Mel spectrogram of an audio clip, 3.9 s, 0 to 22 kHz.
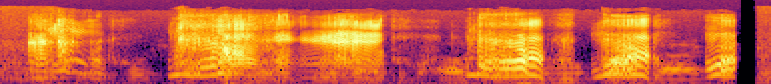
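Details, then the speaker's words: Infant with laryngomalacia (floppy voice box), endoscopic view of the larynx flopping in, with noisy, high-pitched crowing inspiratory stridor at about 41 breaths a minute. "here is another example look at how everything flops in and note the Strider"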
